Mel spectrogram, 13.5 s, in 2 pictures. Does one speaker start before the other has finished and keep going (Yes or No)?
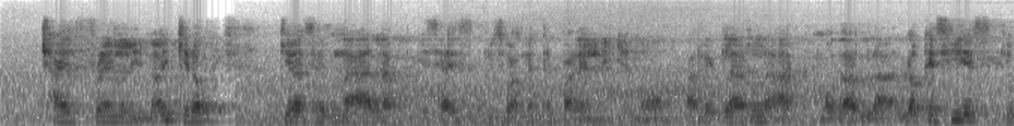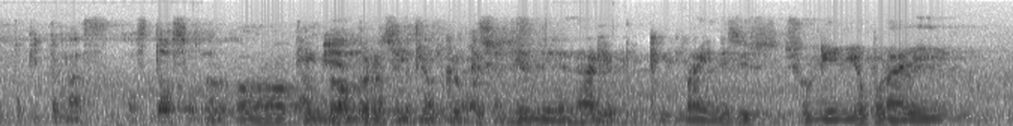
Yes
